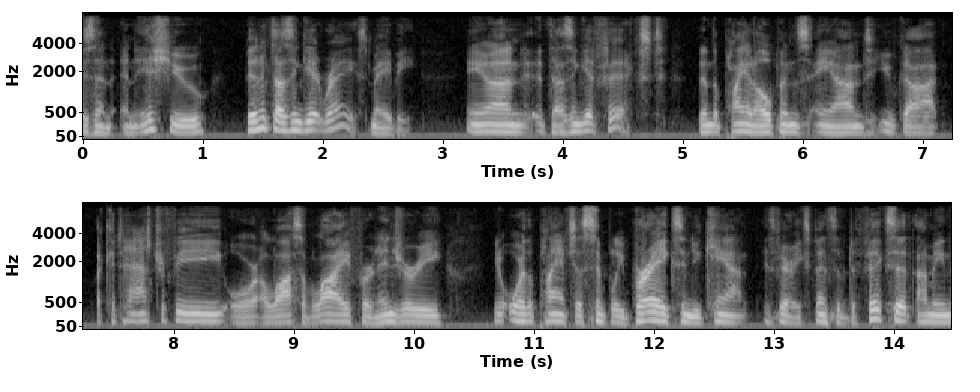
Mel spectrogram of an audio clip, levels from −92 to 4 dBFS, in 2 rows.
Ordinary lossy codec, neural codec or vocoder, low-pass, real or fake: AAC, 48 kbps; none; 7.2 kHz; real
